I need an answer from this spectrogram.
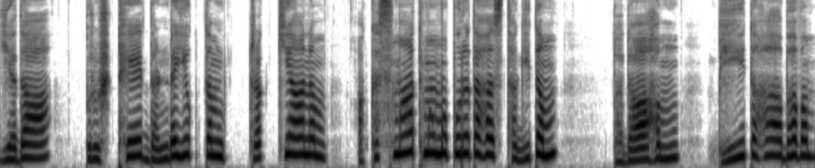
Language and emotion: Sanskrit, fearful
